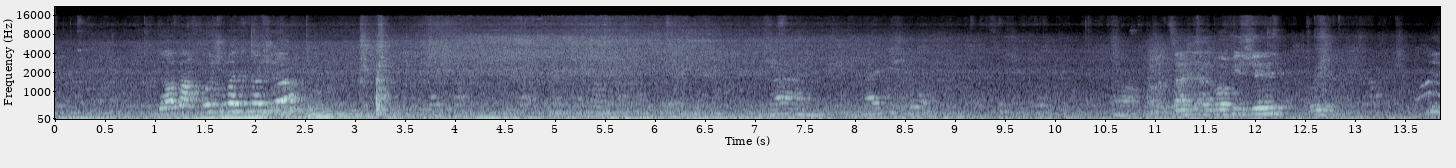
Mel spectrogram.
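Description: A woman speaks nearby.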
